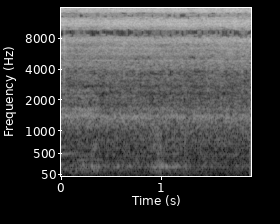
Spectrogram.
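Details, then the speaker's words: Homemade 18-ounce injector (injector 2) on a 5-inch gauge Manning Wardle live-steam locomotive: it lifts and feeds, but a steady hiss with a wet, splashy sputter replaces a clean tone. The delivery cone may need opening out. "the steam a more it is feeding it's a bit splashy delivery cone might need opening out a bit but it does lift so it does feed"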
